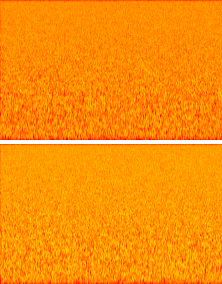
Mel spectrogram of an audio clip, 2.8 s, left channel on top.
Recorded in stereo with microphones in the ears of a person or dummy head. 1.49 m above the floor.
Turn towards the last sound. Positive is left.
No sound to turn to.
